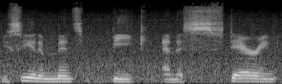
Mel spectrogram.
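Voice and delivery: slow, hushed build-up; game master scene setting. A narrator's reading. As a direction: draw the players in slowly, revealing a monster. GM describes the dragon turtle's emergence.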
